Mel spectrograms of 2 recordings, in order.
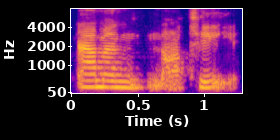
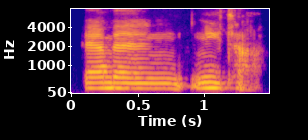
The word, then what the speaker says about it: Amanita: So this is Amanati. No, I'm not saying that. I'm not pronouncing that right at all. Amanita. That's it.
